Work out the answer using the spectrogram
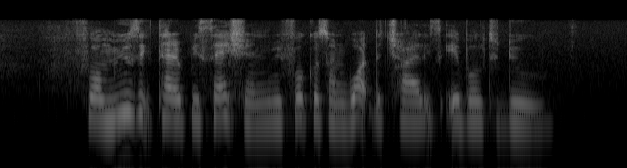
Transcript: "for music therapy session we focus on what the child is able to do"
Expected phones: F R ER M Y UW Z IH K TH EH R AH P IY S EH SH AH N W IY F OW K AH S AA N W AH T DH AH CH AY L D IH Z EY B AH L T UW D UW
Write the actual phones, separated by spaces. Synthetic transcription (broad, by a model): F R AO M Y UW Z IH K T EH R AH P IY S EH SH AH N W IY F OW K AH S AA N W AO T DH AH CH AY L D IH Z EY B AH L T UW D UW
